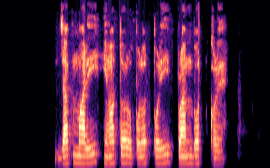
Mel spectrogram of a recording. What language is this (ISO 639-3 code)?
asm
